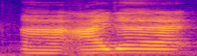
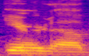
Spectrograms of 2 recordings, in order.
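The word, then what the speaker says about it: Irida: Ida asked you to intervene, perhaps? It's pronounced Irda, but that's fine.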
